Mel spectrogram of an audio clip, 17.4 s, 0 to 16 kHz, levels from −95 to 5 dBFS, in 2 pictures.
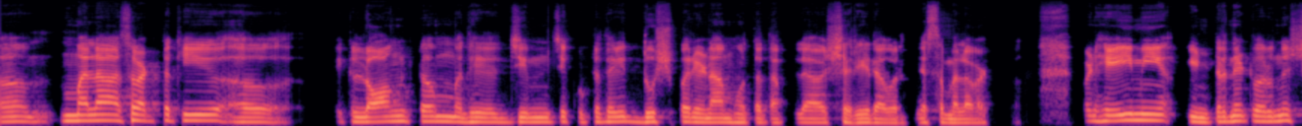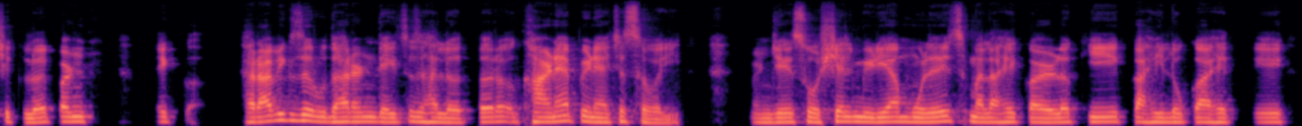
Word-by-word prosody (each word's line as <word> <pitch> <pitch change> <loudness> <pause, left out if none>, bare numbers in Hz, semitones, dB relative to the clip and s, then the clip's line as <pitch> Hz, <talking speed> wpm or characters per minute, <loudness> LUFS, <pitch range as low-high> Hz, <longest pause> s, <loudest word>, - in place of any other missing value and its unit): अ, 145 +1 0 0.2
मला 170 +2 +4
असं 170 +2 +1
वाटतं 170 +1 0
की 175 0 +3
अ, 130 -6 -2 0.6
एक 130 +1 -9
लाँग 140 +3 +2
टर्ममध्ये 135 -3 +1
जिम 130 0 +1
चे 140 - 0
कुठेतरी 135 +2 -1 0.2
दुष्परिणाम 125 -2 +1
होतात 120 -1 -4
आपल्या 115 0 -3
शरीरावरती 115 -2 -1
असं 115 - -4
मला 110 0 0
वाटतं. 110 +2 -10 0.4
पण 160 - -2
हे 160 +1 +5
ही 180 +2 +7
मी 180 -1 +5 0.2
इंटरनेट 140 +4 +1
वरूनच 150 +2 +1
शिकलोय 125 -1 -1
पण 140 0 +2 0.5
एक 140 0 -6 0.4
ठराविक 145 +7 +3
जर 170 -1 +2
उदाहरण 140 0 +1
द्यायचं 125 +1 -2
झालं 130 -3 0
तर 135 +2 +1 0.2
खाण्यापिण्याच्या 140 -1 +2
सवयी. 110 -4 -3 0.5
म्हणजे 125 +1 -1
सोशल 130 +3 +1
मीडियामुळेच 135 +1 +1
मला 130 -2 +1
हे 130 - 0
कळलं 125 0 +2
की 135 0 +1
काही 130 -1 0
लोकं 130 0 -1
आहेत, 125 0 0
ते 125 +1 -6
135 Hz, 160 wpm, -22 LUFS, 125-145 Hz, 0.6 s, ही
